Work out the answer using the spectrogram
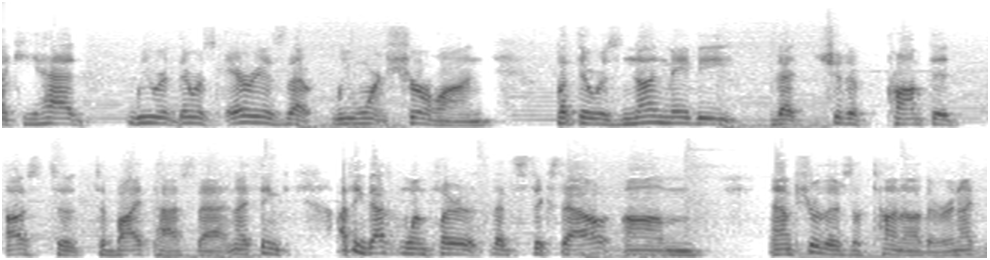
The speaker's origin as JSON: {"language": "English", "region": "Pennsylvania", "country": "United States", "said": "I'm from Pennsylvania originally. He still lives back in PA."}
